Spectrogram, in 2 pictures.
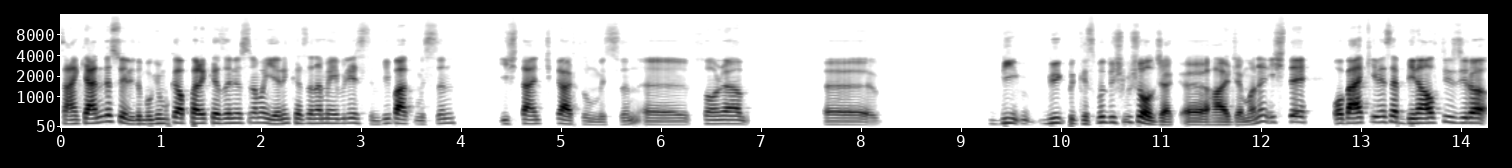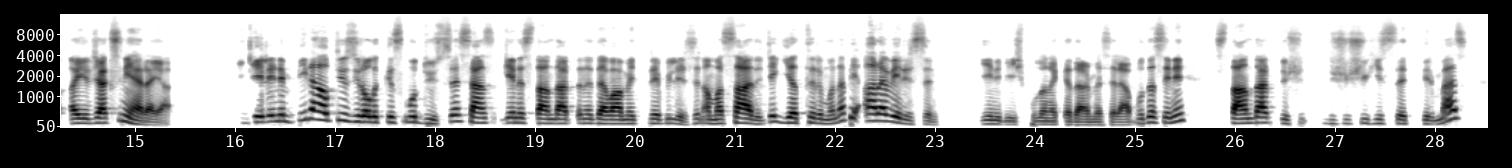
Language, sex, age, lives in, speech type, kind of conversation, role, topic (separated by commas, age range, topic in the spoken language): Turkish, male, 35-39, Greece, conversation, advice, advisor, Maaşınız artınca yaşam standardınızı gereğinden fazla yükseltmemek için ne yapabilirsiniz?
